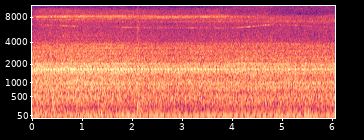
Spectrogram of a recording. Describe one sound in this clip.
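A diesel truck engine idles steadily nearby.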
